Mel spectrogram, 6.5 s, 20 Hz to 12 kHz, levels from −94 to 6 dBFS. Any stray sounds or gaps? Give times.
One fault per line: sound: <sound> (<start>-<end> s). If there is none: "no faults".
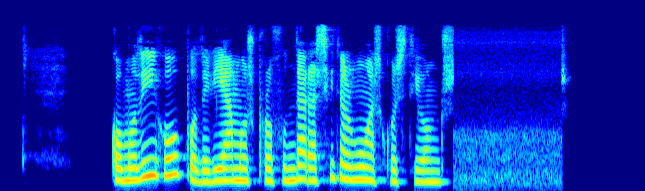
no faults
